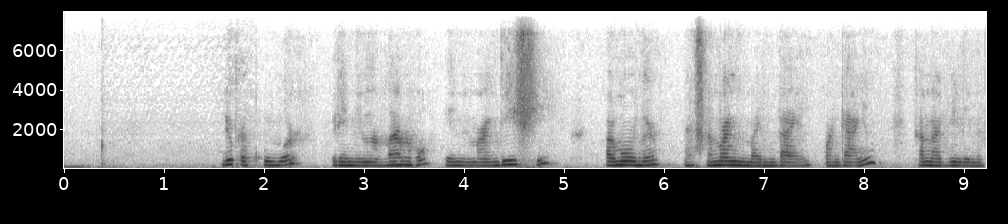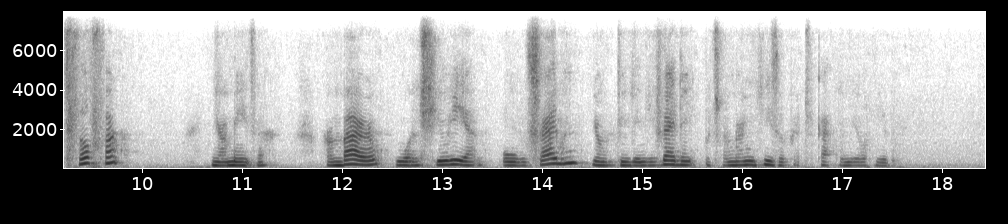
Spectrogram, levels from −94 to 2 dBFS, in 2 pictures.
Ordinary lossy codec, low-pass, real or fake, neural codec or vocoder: Opus, 24 kbps; 7.2 kHz; fake; codec, 16 kHz, 1.1 kbps, Voila-Tokenizer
